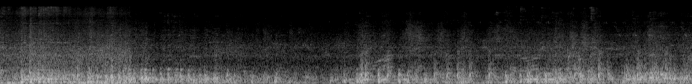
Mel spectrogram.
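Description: Godavari Express rolling on the rails with a steady low rumble and rhythmic clatter throughout, a loud continuous roar that dips briefly midway and keeps going.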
